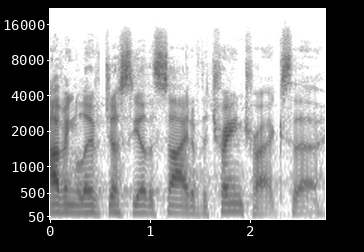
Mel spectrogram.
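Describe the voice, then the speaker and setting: A man with an English accent speaks in a monotone with flat intonation. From England. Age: middle-aged. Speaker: real estate developer. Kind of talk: talk to an audience. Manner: halting, many fillers.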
